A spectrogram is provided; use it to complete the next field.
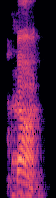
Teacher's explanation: Esse O puxando para o A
